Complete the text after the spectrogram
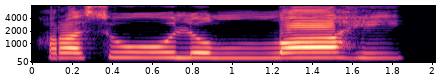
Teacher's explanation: آخری میں لام پہ پیش ہے تو ہم لفظ الجلالہ مطلب کلمت اللہ کے لام کو موٹی آواز میں پڑھیں گے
